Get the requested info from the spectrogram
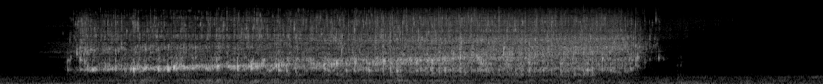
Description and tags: faucet glass tall
filling a glass of water from the faucet
liquid, fill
